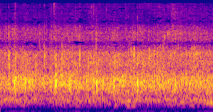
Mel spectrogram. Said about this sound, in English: Give both of these guys a big round of applause.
